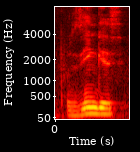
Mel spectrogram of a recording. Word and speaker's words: Porzingis: Okay, I don't want to mess up his name, but I know how to pronounce his last name. Porzingis.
